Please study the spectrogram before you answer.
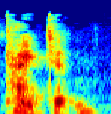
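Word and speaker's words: chitin: is spelled CH i t i n okay pronounced kiten and this is kind of crunchy and the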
